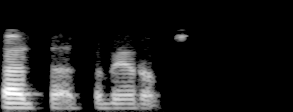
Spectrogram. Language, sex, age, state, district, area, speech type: Kashmiri, male, 30-45, Jammu and Kashmir, Baramulla, urban, conversation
